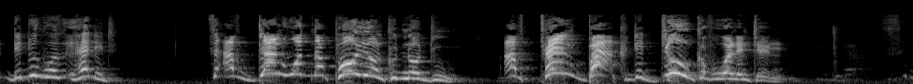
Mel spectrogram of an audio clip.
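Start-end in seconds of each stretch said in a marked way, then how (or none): 2.2-8.0 high, triumphant retold shout; boy shouting. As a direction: proclaim it like a victorious boy. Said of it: "he heard the boy shouting".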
